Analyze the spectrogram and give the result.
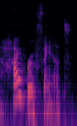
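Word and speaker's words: Hierophant: We've got the page of swords, the knight of cups, and the hierofant. Hierofphant. I always mess this one up. It is so difficult for my mind to wrap around hierofant.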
